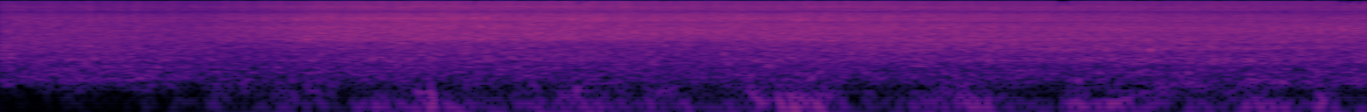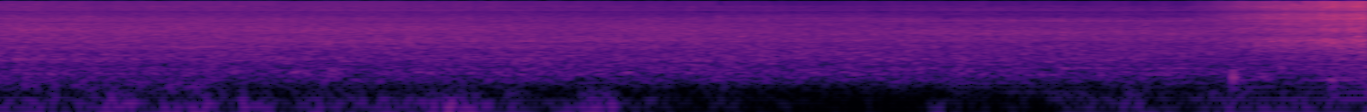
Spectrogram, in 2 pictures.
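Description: A creek rushes through a debris field left by Hurricane Helene in western North Carolina. The water makes a loud, steady, broadband roar that fills the whole stretch with no pauses.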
